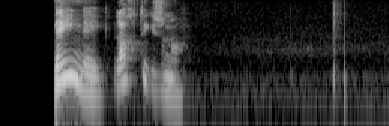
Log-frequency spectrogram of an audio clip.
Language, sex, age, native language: Icelandic, female, 50-59, Icelandic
